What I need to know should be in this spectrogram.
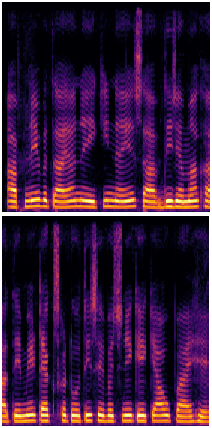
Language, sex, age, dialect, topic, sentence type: Hindi, female, 18-24, Hindustani Malvi Khadi Boli, banking, statement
